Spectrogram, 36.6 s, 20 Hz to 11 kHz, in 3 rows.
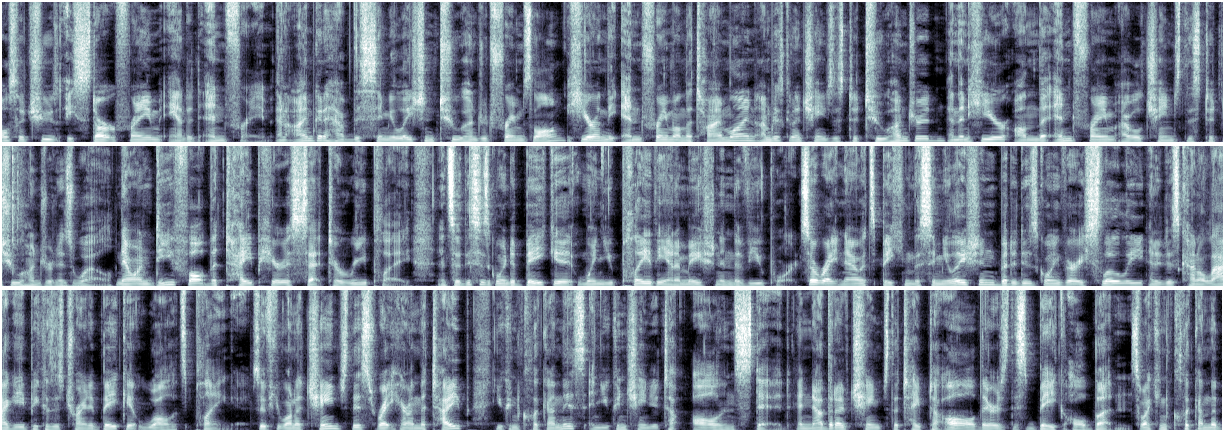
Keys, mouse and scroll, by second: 13.3 space, 18.2-19.3 drag, 19.3 space, 24.4-25.9 middle drag, 25.9 space.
